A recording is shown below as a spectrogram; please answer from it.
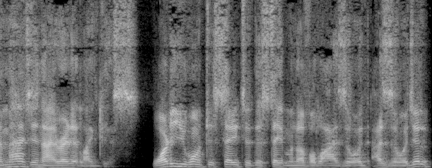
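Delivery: ordinary talk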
